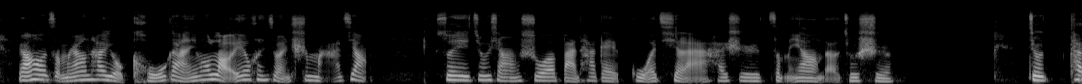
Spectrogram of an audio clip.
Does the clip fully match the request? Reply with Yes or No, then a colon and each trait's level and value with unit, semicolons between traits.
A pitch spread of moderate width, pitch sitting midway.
Yes: average, 4.2 semitones; medium, 180 Hz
